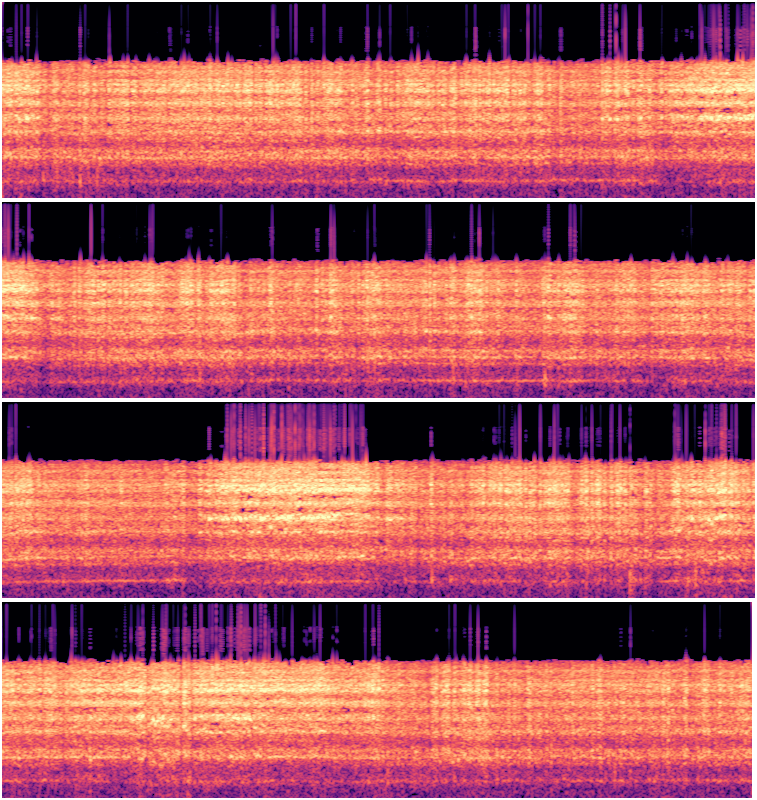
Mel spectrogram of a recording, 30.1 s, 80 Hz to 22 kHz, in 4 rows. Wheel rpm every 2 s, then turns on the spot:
220, 210, 230, 230, 210, 230, 230, 220, 230, 210, 210, 230, 220, 220, 230.
none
